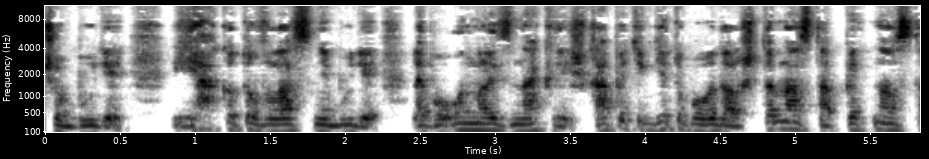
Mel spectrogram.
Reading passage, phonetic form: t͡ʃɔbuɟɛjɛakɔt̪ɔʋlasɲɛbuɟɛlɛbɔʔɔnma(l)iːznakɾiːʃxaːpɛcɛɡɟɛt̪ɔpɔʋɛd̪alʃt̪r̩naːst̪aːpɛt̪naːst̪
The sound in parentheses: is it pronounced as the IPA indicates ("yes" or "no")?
yes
